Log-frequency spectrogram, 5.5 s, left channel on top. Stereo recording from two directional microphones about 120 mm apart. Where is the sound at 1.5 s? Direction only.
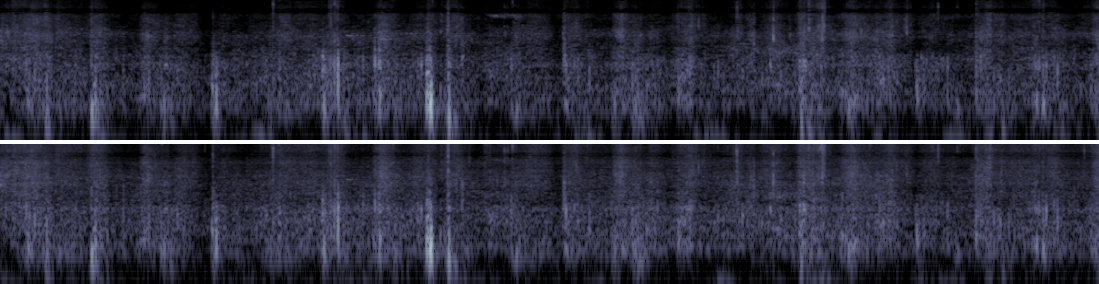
20° right (ahead or behind).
